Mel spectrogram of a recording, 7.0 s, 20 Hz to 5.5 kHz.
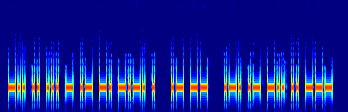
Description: Morse code, heard as a keyed tone, about 25 wpm, 600 Hz. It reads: DISTANCE AM RADIO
